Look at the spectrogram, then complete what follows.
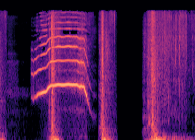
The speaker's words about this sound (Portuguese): Eu pude ouvir uma mulher gritando no fim do corredor, seu choro aumentando enquanto algo carnudo batia contra ela.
